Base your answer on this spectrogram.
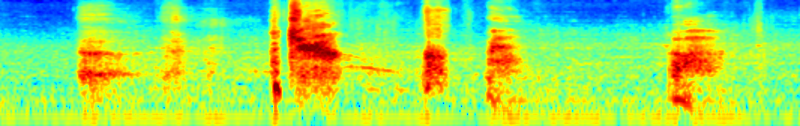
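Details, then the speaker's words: Man with seasonal allergies during a bad allergy season sneezes repeatedly: a series of sharp, forceful bursts with throaty catches close together, like repeated sneezes and throat clearing. "Yeah, man. It's just It's just allergies. Allergy season is really bad."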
